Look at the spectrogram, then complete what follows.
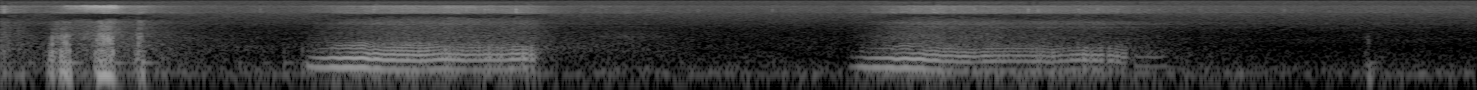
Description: Cat snoring loudly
